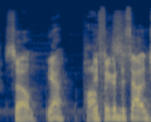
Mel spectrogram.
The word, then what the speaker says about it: Apophis: Apophis. That's Apophis.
